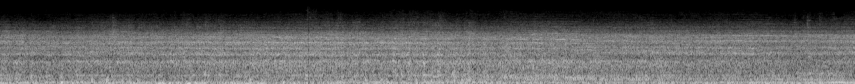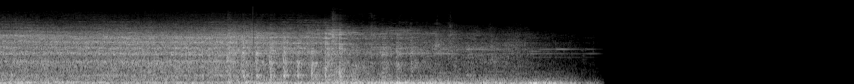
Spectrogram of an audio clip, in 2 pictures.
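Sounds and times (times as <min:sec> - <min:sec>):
freight train rolling past: 0:00.0 - 0:14.6.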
